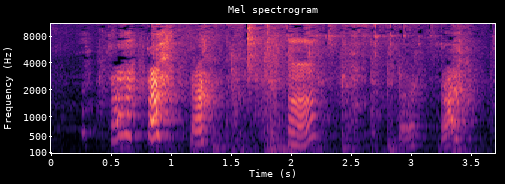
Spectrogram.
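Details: Domestic dog fussing and 'talking' back, giving several warbling, rising-and-falling whines and moans at short intervals as a woman repeatedly urges it to say hello and 'I'm ready' to go outside; her speech overlaps throughout.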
